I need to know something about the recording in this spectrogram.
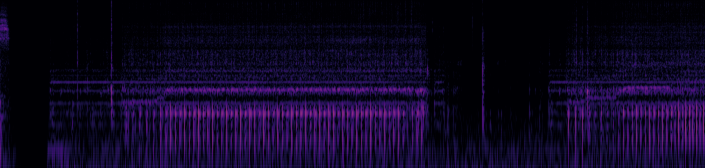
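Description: A sewing machine stitches in fast, steady bursts.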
